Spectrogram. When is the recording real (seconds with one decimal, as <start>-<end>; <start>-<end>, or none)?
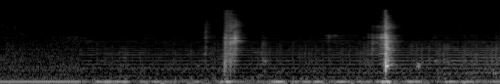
0.0-0.8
